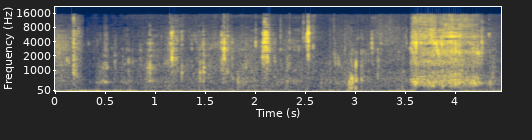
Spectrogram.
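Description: Close-miked eating sounds: wet clicks and smacks of a person chewing food soaked in chili oil. Near the end, a louder, longer rush of noise comes as she bites into another piece.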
